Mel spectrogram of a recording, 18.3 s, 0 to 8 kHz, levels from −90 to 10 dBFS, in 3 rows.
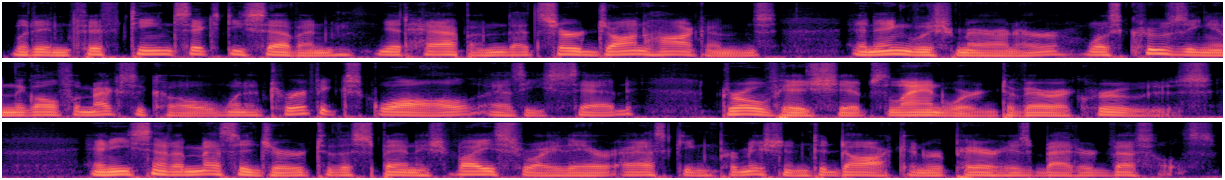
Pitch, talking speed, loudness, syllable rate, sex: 105 Hz, 175 wpm, -21 LUFS, 5.0 syllables/s, male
